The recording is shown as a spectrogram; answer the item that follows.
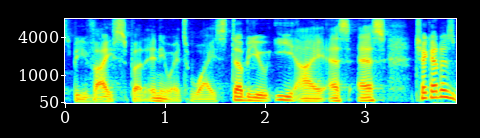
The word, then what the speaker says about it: Weiss: has a website or something yeah anyway Brett vice or Weiss's Weiss sorry I'm used to sorry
